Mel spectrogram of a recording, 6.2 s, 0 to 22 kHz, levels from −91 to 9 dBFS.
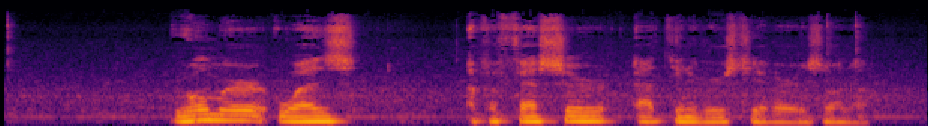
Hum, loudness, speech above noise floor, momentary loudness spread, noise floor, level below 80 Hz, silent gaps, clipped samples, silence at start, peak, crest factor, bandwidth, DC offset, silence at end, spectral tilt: none; -21 LUFS; 29 dB; 15 LU; -49 dBFS; -54 dBFS; none; under 0.1%; 1.15 s; -4 dBFS; 18 dB; 15 kHz; under 0.1%; 0.4 s; -5.5 dB/octave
